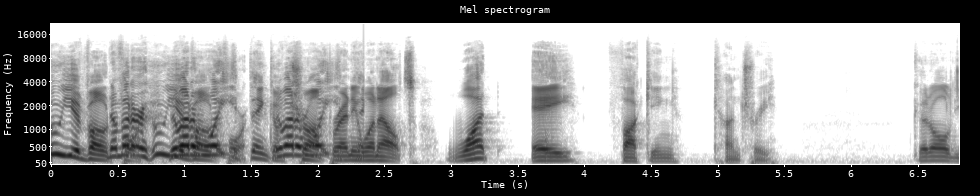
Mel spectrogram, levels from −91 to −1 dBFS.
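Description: A second, slower capture path or an out-of-step edit has likely mixed the same speech in twice, producing a doubled audio track from the start until 2.34 s: a dry, full-band copy trails around 0.7 s behind, roughly 5 dB quieter, and cuts off abruptly.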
